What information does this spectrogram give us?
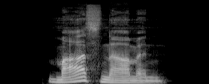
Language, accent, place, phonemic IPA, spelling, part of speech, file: German, Germany, Berlin, /ˈmaːsnaːmən/, Maßnahmen, noun, De-Maßnahmen.ogg
- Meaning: plural of Maßnahme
